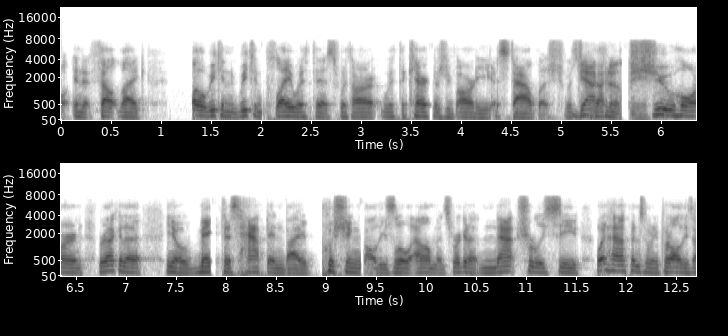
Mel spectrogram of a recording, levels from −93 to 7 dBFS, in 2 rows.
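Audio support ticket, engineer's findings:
AMR wideband (HD Voice) codec at 8.85 kbit/s throughout: second-lowest AMR-WB rate, too few bits for the pulse excitation and vocal tract model. Speech sounds rough and raspy across the whole clip.

Lost AMR speech frames at 2.00 s (20 ms, between "we can we can" and "play with this with"), 3.67 s (40 ms), 5.59 s (80 ms), 7.83 s (60 ms, after "not gonna you know") and 9.33 s (40 ms, before "these little elements"). Failed-checksum frames concealed with repeated parameters and falling gain. Brief warbles and dips; the 80 ms run drops to near silence within two frames before speech returns weak.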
